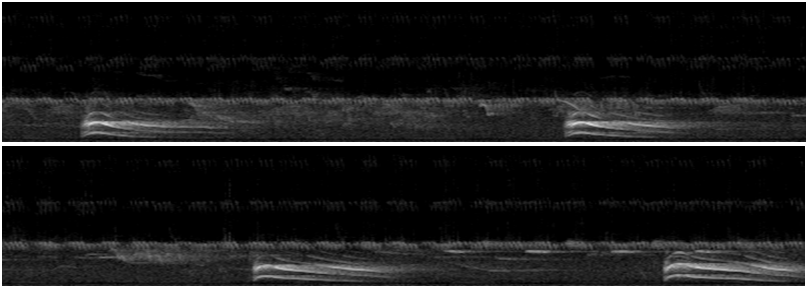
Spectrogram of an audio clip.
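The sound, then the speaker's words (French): A common buzzard gives four mewing, downward-slurring calls spaced a few seconds apart, each clear and fairly loud, over a steady high buzz of insects or crickets. “Là, vous avez deviné qu'on parle de la buse, et plus précisément la buse variable.”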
